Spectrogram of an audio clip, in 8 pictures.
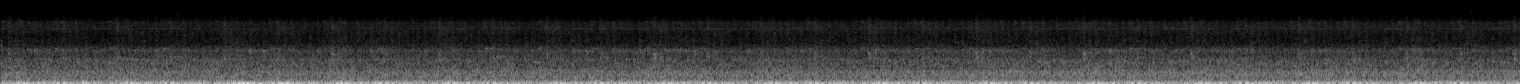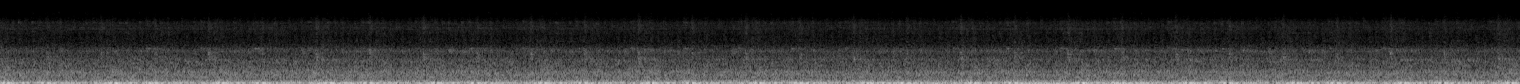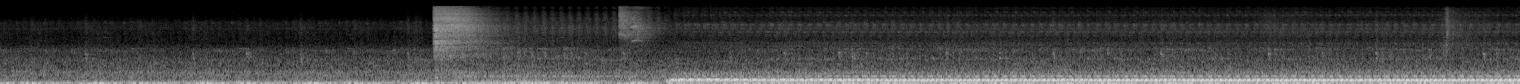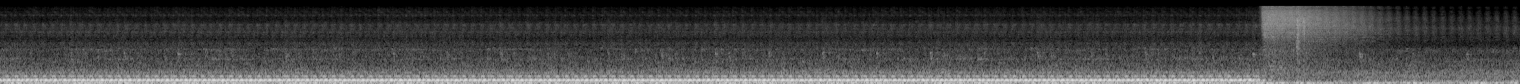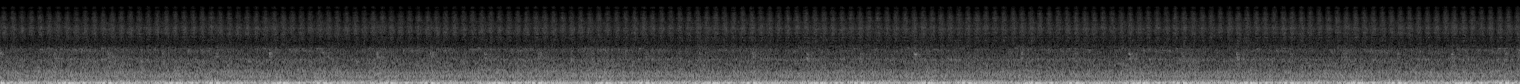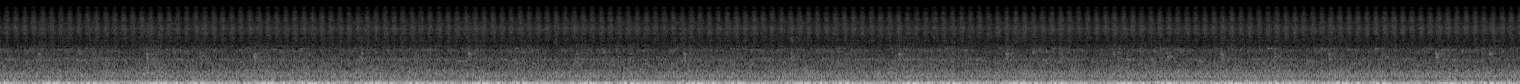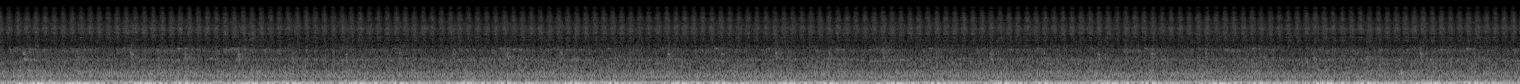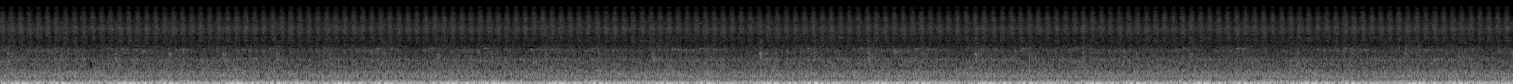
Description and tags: Recorded with an H2, no modifications.
A diesel engine idling on the tracks. I heard the many rhythms in the mechanism and just had to capture.
diesel, locomotive, railroad, train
